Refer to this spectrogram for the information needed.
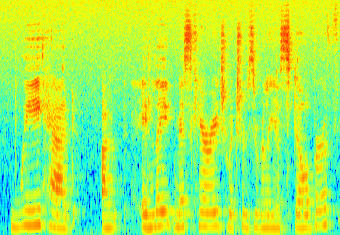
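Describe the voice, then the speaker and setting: A woman at medium pitch, flat and monotone in intonation, at a moderate pace with audible room echo. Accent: American. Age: 70s. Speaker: singer, interviewee. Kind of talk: interview.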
